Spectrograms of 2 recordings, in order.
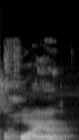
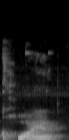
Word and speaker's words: choir: But then sometimes ch is pronounced k, like a k. For example, in the words choir, which is a group of singers together, choir, and chemistry.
